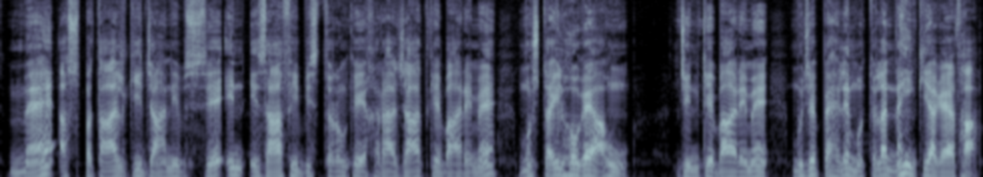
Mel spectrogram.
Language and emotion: Urdu, angry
